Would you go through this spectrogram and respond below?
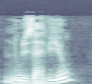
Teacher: Nous avions, final S not pronounced, and then little liaison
